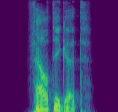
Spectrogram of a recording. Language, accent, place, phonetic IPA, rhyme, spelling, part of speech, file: German, Germany, Berlin, [ˈfɛʁtɪɡət], -ɛʁtɪɡət, fertiget, verb, De-fertiget.ogg
- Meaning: second-person plural subjunctive I of fertigen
